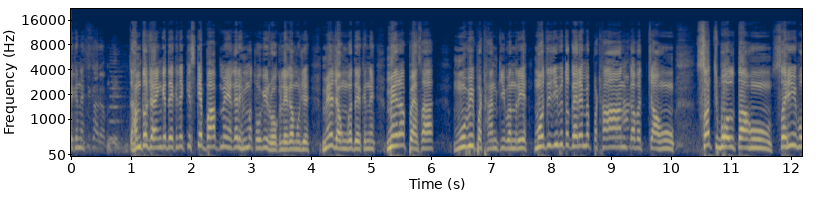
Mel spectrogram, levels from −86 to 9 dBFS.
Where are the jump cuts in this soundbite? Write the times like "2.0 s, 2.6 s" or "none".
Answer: none

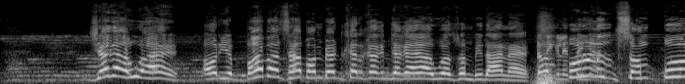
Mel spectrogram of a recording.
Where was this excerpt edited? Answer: 5.4 s

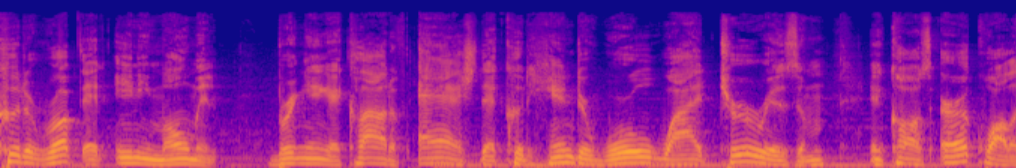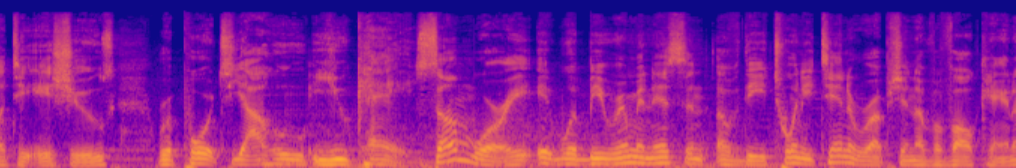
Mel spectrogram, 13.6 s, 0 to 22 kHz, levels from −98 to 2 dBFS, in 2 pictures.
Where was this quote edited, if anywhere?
10.9 s

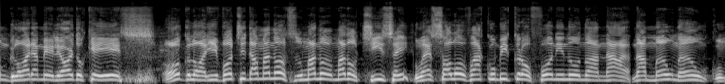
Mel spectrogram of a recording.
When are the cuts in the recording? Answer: 1.5 s, 4.1 s, 6.3 s

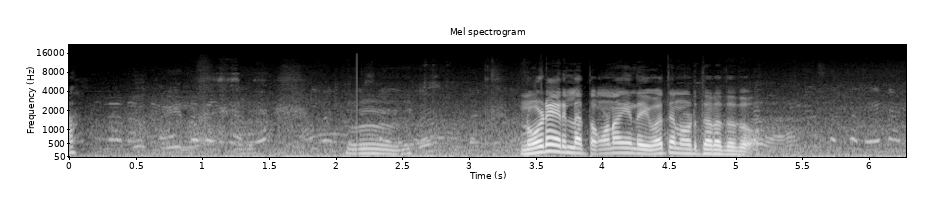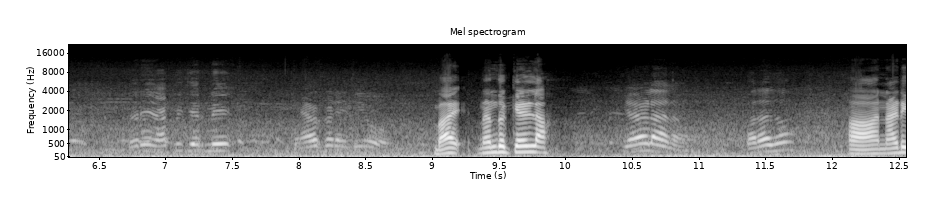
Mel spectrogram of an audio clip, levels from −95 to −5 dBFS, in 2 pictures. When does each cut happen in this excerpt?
none

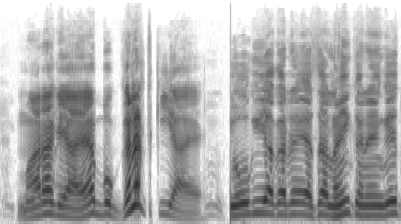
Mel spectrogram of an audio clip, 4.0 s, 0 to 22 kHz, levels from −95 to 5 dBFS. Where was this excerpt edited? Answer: 2.3 s

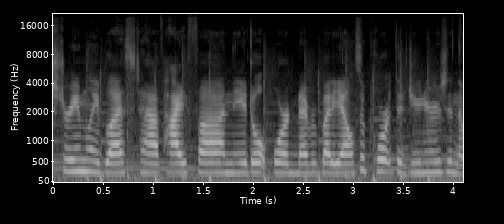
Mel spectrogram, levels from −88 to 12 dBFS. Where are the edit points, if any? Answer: 3.1 s

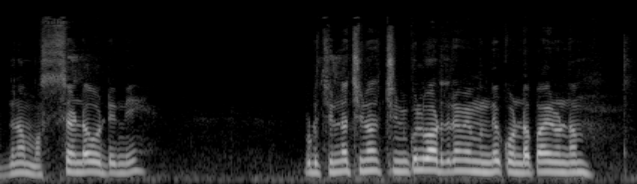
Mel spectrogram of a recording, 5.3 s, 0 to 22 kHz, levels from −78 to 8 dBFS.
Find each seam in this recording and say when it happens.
none

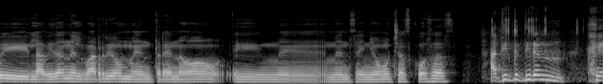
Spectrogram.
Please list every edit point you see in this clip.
4.8 s

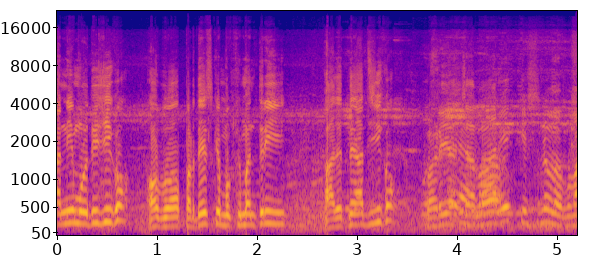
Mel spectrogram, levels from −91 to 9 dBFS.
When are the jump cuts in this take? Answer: 3.5 s

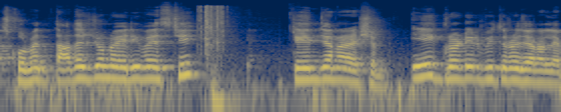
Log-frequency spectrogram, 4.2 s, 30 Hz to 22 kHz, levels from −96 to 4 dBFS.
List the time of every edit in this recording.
1.8 s

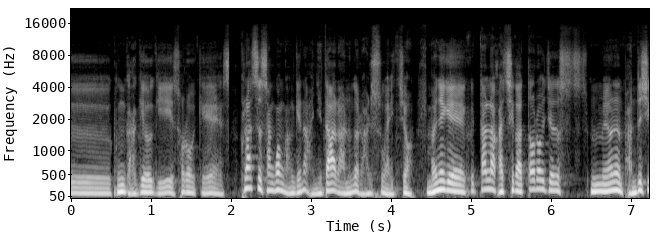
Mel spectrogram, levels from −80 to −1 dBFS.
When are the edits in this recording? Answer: 1.9 s, 4.3 s

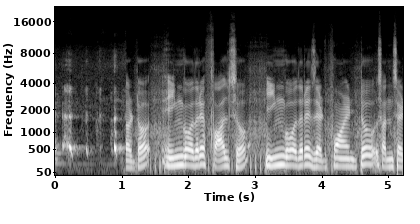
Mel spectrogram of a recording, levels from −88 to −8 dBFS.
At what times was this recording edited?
1.1 s

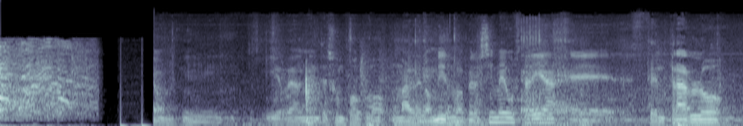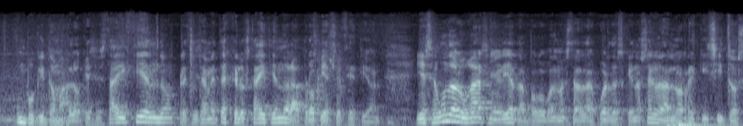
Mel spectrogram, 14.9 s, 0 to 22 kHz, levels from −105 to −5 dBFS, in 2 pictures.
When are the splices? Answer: none

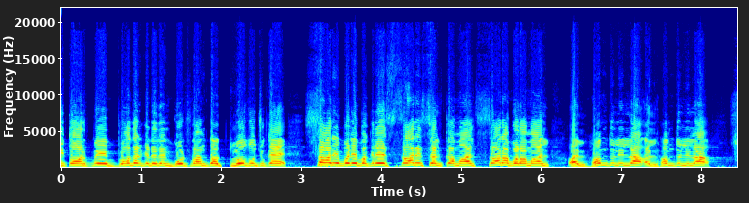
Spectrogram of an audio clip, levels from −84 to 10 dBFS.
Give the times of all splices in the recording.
none

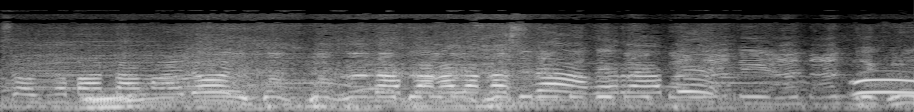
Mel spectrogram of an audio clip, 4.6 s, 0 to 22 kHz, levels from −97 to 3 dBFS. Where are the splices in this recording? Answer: none

